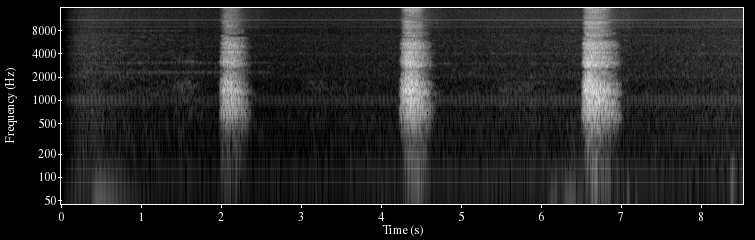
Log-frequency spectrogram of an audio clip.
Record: {"exhalation_length": "8.5 s", "exhalation_amplitude": 32768, "exhalation_signal_mean_std_ratio": 0.26, "survey_phase": "beta (2021-08-13 to 2022-03-07)", "age": "45-64", "gender": "Female", "wearing_mask": "No", "symptom_cough_any": true, "symptom_runny_or_blocked_nose": true, "symptom_fatigue": true, "symptom_fever_high_temperature": true, "symptom_headache": true, "symptom_onset": "2 days", "smoker_status": "Never smoked", "respiratory_condition_asthma": false, "respiratory_condition_other": false, "recruitment_source": "Test and Trace", "submission_delay": "1 day", "covid_test_result": "Positive", "covid_test_method": "RT-qPCR", "covid_ct_value": 18.9, "covid_ct_gene": "ORF1ab gene", "covid_ct_mean": 18.9, "covid_viral_load": "610000 copies/ml", "covid_viral_load_category": "Low viral load (10K-1M copies/ml)"}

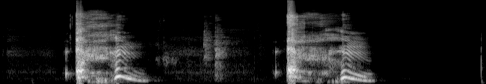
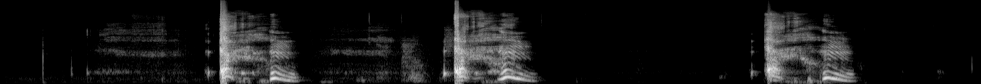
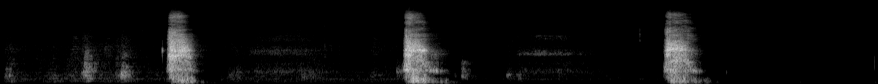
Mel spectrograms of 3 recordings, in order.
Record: {"cough_length": "4.9 s", "cough_amplitude": 32768, "cough_signal_mean_std_ratio": 0.36, "three_cough_length": "9.8 s", "three_cough_amplitude": 32768, "three_cough_signal_mean_std_ratio": 0.29, "exhalation_length": "8.8 s", "exhalation_amplitude": 32621, "exhalation_signal_mean_std_ratio": 0.24, "survey_phase": "beta (2021-08-13 to 2022-03-07)", "age": "45-64", "gender": "Female", "wearing_mask": "No", "symptom_cough_any": true, "symptom_runny_or_blocked_nose": true, "symptom_sore_throat": true, "symptom_onset": "12 days", "smoker_status": "Never smoked", "respiratory_condition_asthma": true, "respiratory_condition_other": false, "recruitment_source": "REACT", "submission_delay": "3 days", "covid_test_result": "Negative", "covid_test_method": "RT-qPCR", "influenza_a_test_result": "Negative", "influenza_b_test_result": "Negative"}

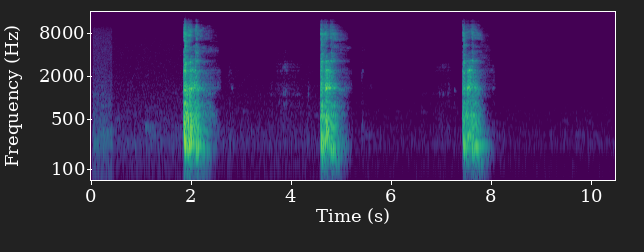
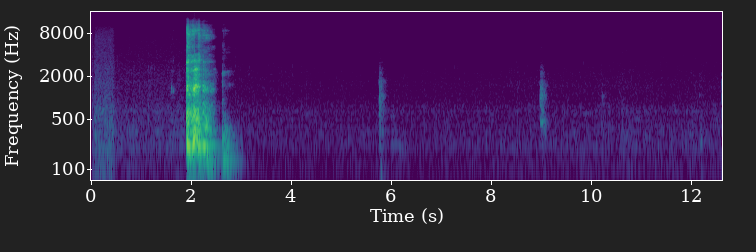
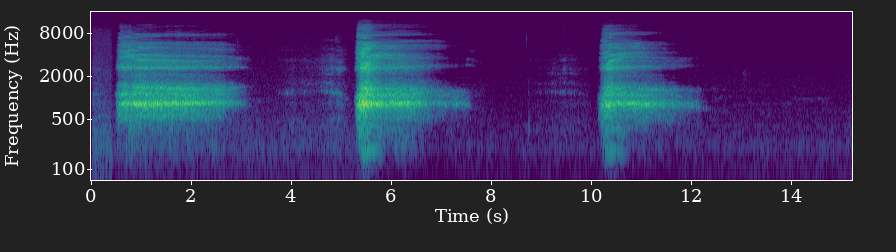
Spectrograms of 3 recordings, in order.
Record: {"three_cough_length": "10.5 s", "three_cough_amplitude": 25273, "three_cough_signal_mean_std_ratio": 0.23, "cough_length": "12.6 s", "cough_amplitude": 29203, "cough_signal_mean_std_ratio": 0.14, "exhalation_length": "15.2 s", "exhalation_amplitude": 24800, "exhalation_signal_mean_std_ratio": 0.44, "survey_phase": "beta (2021-08-13 to 2022-03-07)", "age": "65+", "gender": "Male", "wearing_mask": "No", "symptom_none": true, "smoker_status": "Ex-smoker", "respiratory_condition_asthma": false, "respiratory_condition_other": false, "recruitment_source": "REACT", "submission_delay": "1 day", "covid_test_result": "Negative", "covid_test_method": "RT-qPCR", "influenza_a_test_result": "Negative", "influenza_b_test_result": "Negative"}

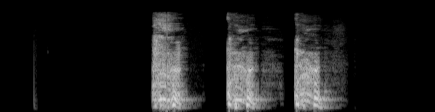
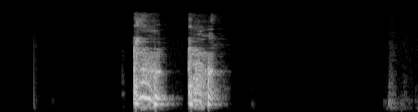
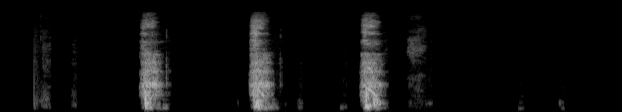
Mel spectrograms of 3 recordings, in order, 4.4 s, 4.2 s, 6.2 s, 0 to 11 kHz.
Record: {"three_cough_length": "4.4 s", "three_cough_amplitude": 27362, "three_cough_signal_mean_std_ratio": 0.37, "cough_length": "4.2 s", "cough_amplitude": 27261, "cough_signal_mean_std_ratio": 0.29, "exhalation_length": "6.2 s", "exhalation_amplitude": 12292, "exhalation_signal_mean_std_ratio": 0.23, "survey_phase": "beta (2021-08-13 to 2022-03-07)", "age": "45-64", "gender": "Male", "wearing_mask": "No", "symptom_none": true, "smoker_status": "Never smoked", "respiratory_condition_asthma": false, "respiratory_condition_other": false, "recruitment_source": "REACT", "submission_delay": "2 days", "covid_test_result": "Negative", "covid_test_method": "RT-qPCR", "influenza_a_test_result": "Negative", "influenza_b_test_result": "Negative"}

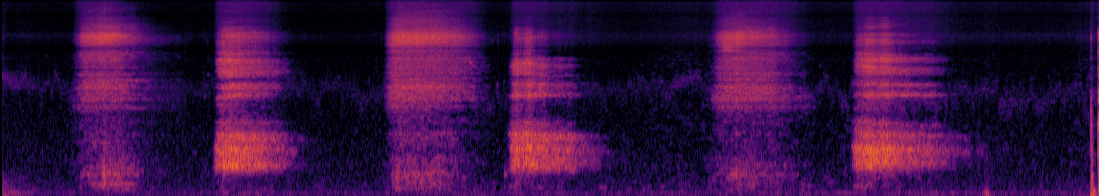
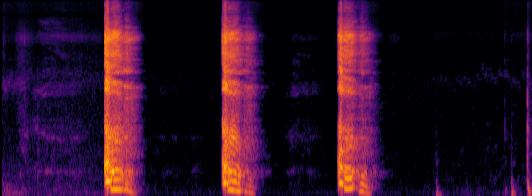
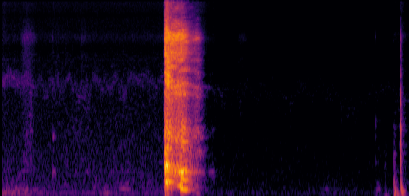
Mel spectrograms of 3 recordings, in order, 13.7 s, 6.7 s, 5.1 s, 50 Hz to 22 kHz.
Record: {"exhalation_length": "13.7 s", "exhalation_amplitude": 6308, "exhalation_signal_mean_std_ratio": 0.54, "three_cough_length": "6.7 s", "three_cough_amplitude": 32768, "three_cough_signal_mean_std_ratio": 0.26, "cough_length": "5.1 s", "cough_amplitude": 32766, "cough_signal_mean_std_ratio": 0.19, "survey_phase": "beta (2021-08-13 to 2022-03-07)", "age": "45-64", "gender": "Female", "wearing_mask": "No", "symptom_none": true, "smoker_status": "Ex-smoker", "respiratory_condition_asthma": false, "respiratory_condition_other": false, "recruitment_source": "Test and Trace", "submission_delay": "1 day", "covid_test_result": "Negative", "covid_test_method": "RT-qPCR"}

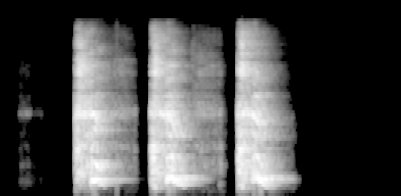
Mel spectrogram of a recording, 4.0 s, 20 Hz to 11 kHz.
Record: {"three_cough_length": "4.0 s", "three_cough_amplitude": 28570, "three_cough_signal_mean_std_ratio": 0.45, "survey_phase": "beta (2021-08-13 to 2022-03-07)", "age": "18-44", "gender": "Female", "wearing_mask": "No", "symptom_runny_or_blocked_nose": true, "smoker_status": "Never smoked", "respiratory_condition_asthma": true, "respiratory_condition_other": false, "recruitment_source": "REACT", "submission_delay": "2 days", "covid_test_result": "Negative", "covid_test_method": "RT-qPCR", "influenza_a_test_result": "Negative", "influenza_b_test_result": "Negative"}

